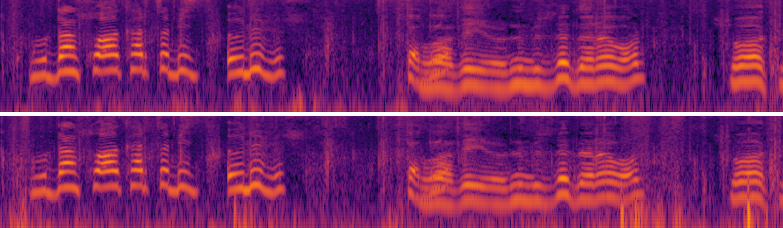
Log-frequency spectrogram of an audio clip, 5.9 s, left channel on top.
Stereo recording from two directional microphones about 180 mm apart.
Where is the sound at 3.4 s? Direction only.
25° left (ahead or behind).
